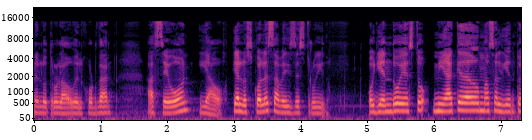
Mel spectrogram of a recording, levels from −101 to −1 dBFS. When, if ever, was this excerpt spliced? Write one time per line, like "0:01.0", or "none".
0:02.9
0:05.9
